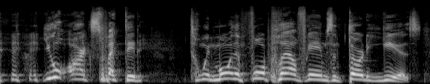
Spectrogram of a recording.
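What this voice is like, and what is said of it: Poor Stephen A. Smith impression. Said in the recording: “That was a terrible impression of him.”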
